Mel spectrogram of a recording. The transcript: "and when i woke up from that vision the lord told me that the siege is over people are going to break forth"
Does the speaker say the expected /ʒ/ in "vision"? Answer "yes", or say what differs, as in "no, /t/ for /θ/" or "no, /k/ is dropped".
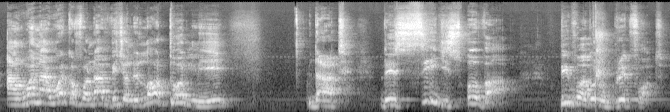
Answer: no, /ʃ/ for /ʒ/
